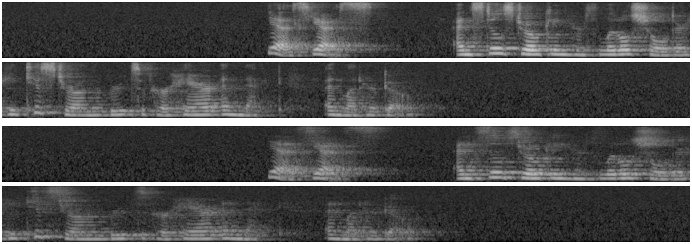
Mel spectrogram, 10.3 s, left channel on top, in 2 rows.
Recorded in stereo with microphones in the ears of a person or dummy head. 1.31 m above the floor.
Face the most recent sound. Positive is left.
turn(degrees=75)  # may be behind; listen again after turning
